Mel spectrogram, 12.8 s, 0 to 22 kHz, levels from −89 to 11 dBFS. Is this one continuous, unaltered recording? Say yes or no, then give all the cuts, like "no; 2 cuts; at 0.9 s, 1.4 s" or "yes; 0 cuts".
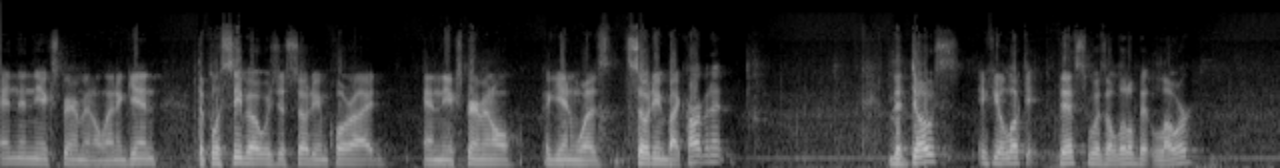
yes; 0 cuts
